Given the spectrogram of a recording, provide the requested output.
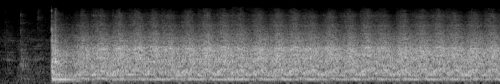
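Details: Farmall Super A tractor after a tune-up with new points, condenser, plugs, wires and cap; carburetor leaking, ether tried: steady fast cranking at about three and a half beats a second with no firing at all; owner suspects no spark, possibly the coil.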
